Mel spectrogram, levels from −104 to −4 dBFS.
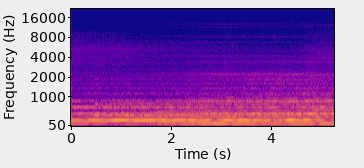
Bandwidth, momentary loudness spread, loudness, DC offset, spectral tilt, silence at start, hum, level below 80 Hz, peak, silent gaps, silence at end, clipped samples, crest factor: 5.4 kHz; 5 LU; -36 LUFS; under 0.1%; -11 dB/octave; 0 s; none; -66 dBFS; -24 dBFS; none; 0 s; under 0.1%; 12 dB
